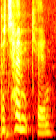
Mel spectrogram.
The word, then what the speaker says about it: Potemkin: Doesn't matter how you pronounce it. Potemkin. Yeah, Catherine Chomkin. The Great and Potemkin, thank you.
